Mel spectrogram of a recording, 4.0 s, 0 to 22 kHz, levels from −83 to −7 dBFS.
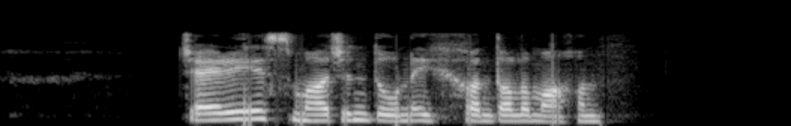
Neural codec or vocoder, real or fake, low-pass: none; real; 7.2 kHz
